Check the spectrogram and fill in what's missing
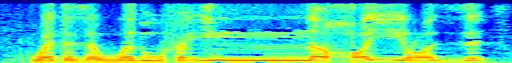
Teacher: الراء هنا مفخمه بس الياء ضعيفه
